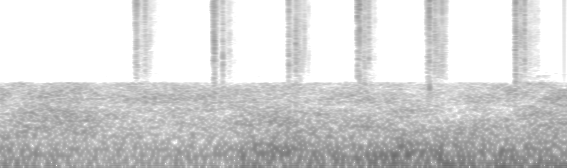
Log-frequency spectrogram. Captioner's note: footsteps crunching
